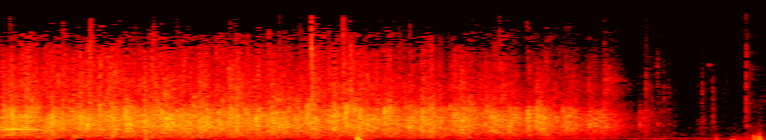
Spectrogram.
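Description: Steady audience applause, a dense wash of many hands clapping at an even level for several seconds before thinning out and fading toward the end.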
